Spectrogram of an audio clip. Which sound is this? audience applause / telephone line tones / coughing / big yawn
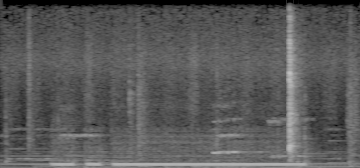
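telephone line tones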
